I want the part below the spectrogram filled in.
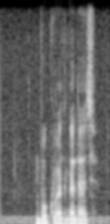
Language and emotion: Russian, neutral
